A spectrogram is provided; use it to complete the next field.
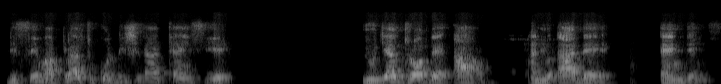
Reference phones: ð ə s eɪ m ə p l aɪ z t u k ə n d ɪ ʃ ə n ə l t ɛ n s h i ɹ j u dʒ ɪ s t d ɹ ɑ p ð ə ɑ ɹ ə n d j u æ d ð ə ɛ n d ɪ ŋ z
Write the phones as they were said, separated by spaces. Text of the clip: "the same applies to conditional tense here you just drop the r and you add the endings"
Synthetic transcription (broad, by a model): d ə s eɪ m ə p l aɪ s t u k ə n d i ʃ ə n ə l t ɛ n s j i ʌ j u dʒ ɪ s d ɹ ɑ p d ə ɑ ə n j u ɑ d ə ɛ n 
